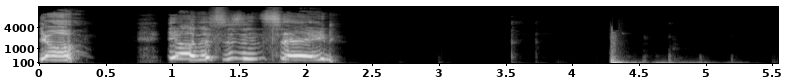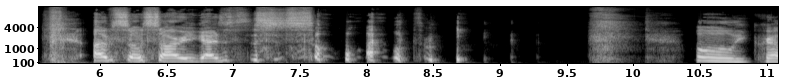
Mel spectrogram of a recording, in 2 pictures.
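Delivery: laughing while talking. Reacting live to a video, cracking up, laughing while talking. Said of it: "Let me get it together".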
